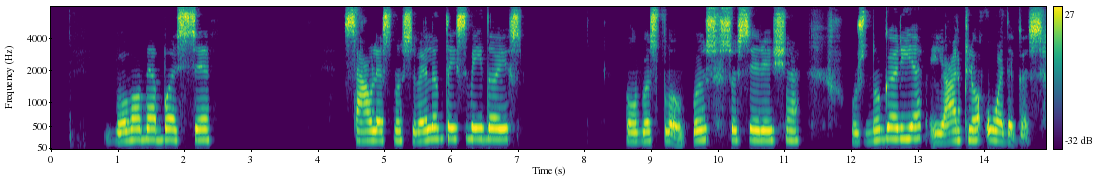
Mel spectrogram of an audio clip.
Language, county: Lithuanian, Tauragė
